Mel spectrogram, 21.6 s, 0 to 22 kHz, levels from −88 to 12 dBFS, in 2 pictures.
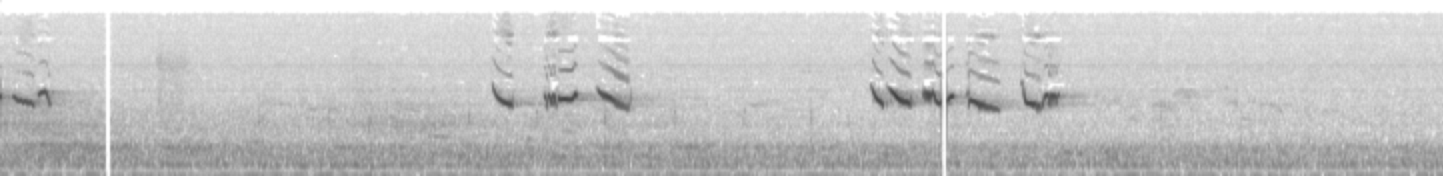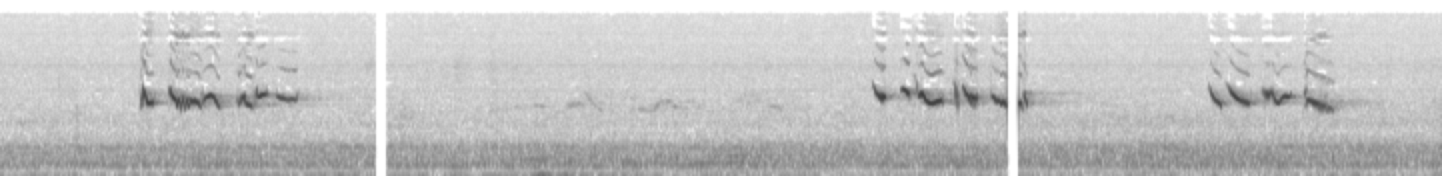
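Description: The clip is a recording of sounds, broken by four digital broadcast dropouts where the audio mutes to silence: 0.79 to 0.88 s, 7.06 to 7.16 s, 13.63 to 13.76 s and 18.37 to 18.50 s. The receiver stops decoding when frames fail, so the lost audio comes in fixed sizes, about 43 ms or 85 ms, which fits one or two lost frames. Unlike a streaming stall, the sound resumes further along rather than where it stopped.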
